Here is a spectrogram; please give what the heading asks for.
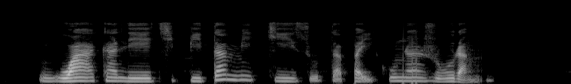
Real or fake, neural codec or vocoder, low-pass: real; none; 7.2 kHz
